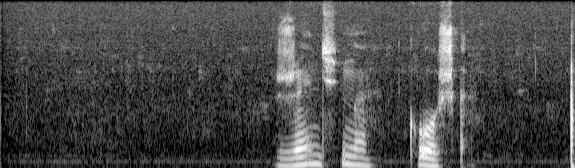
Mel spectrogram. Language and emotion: Russian, neutral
